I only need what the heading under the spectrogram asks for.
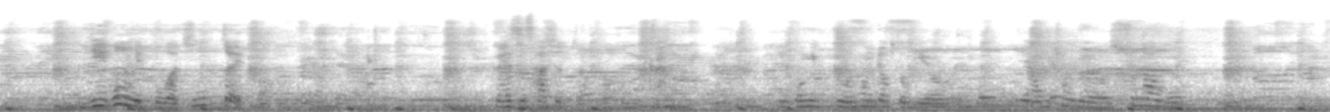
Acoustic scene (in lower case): cafe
